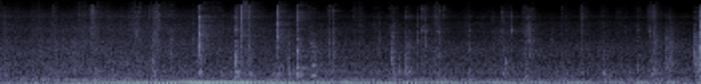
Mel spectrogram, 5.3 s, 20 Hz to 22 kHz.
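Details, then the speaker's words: Epson L3110 printer during ASF gear replacement: the ASF roller is turned by hand while the rear is held, giving uneven light clicks about four a second. This is the correct sound, showing the gear engages properly. "Kemudian ini diputar-putar seperti ini, pastikan bunyinya seperti ini."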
